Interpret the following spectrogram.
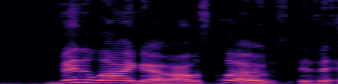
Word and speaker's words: vitiligo: Vitiligo. I was close. Is it? And am I saying it right? Vit aliggo.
